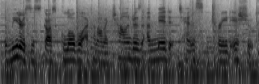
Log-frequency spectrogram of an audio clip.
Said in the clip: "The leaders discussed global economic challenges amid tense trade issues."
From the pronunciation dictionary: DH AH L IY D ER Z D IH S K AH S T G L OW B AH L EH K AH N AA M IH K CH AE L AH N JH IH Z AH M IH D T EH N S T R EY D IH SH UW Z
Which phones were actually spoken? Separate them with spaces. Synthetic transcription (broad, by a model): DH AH L IY D ER Z D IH S K AH S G L OW B L EH K AH N AA M IH K CH AE L AH N JH IH Z AH M IH D T EH N S T R EY D IH SH UW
